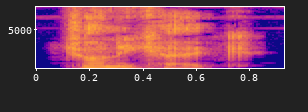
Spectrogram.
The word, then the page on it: johnnycake: Australian English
